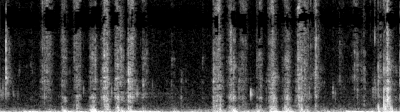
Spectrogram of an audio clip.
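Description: A solid yellow bar of soap is scratched quickly with long nails, scraping off flakes. Rapid, soft rasping strokes follow one another closely, each a short bright scrape over a low, muffled rumble.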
